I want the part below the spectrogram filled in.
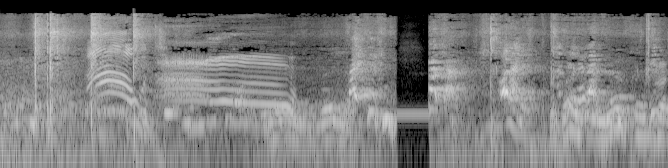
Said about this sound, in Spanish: escucha estas cachetadas. Sí.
